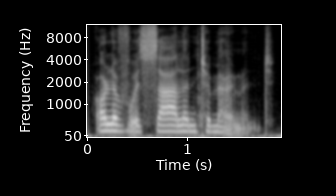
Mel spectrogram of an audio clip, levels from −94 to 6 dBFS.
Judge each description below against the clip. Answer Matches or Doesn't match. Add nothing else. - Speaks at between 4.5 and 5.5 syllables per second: Matches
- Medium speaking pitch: Matches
